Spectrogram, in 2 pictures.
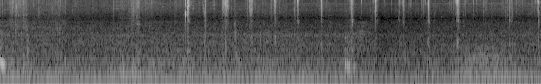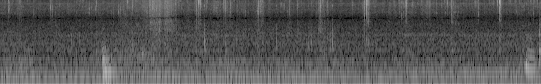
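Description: Blue tegu eating feeder roaches from a glass jar: scattered sharp clicks and ticks of the feeding, with one louder knock about ten seconds in, over a steady low hum.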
